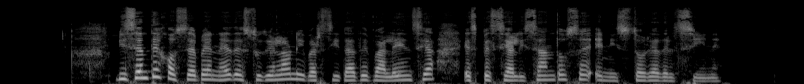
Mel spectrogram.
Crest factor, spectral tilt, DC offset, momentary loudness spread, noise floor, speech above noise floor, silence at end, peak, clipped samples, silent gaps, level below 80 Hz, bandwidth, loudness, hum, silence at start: 22 dB; -3.5 dB/octave; under 0.1%; 10 LU; -74 dBFS; 44 dB; 0.85 s; -8 dBFS; under 0.1%; none; -58 dBFS; 16 kHz; -30 LUFS; none; 0.75 s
